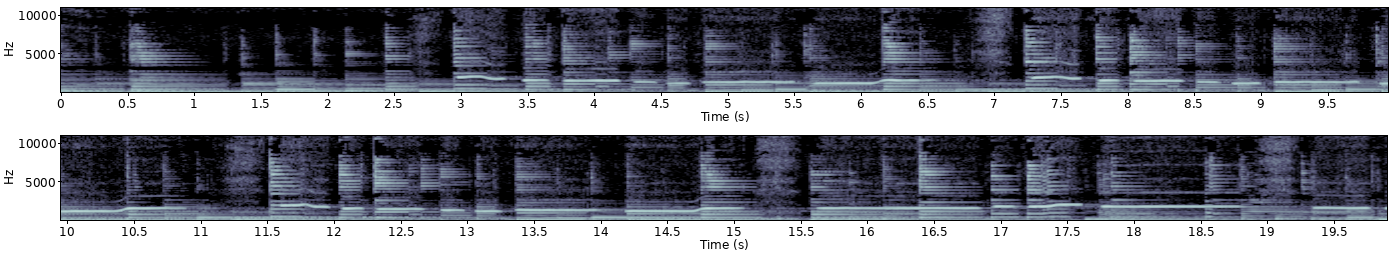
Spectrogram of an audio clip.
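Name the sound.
whistling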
